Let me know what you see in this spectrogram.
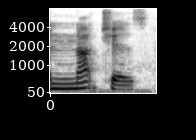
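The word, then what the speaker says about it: Natchez: burial mound builders like the naches okay so this tribe is spelled n-a-t-c-h-e-z mound builders huh let's see who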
